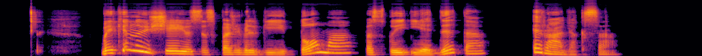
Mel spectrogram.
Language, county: Lithuanian, Marijampolė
